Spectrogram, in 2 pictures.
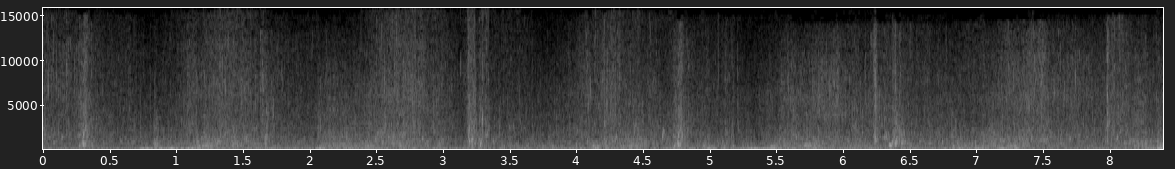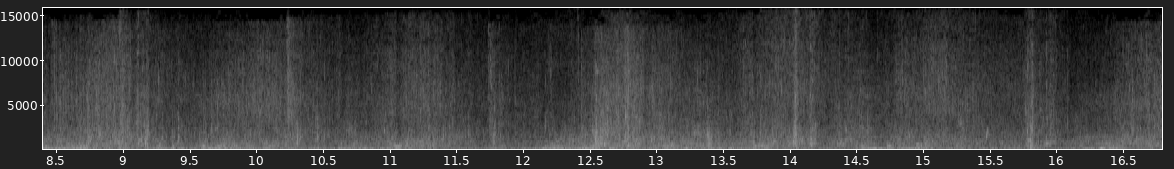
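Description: Oars dip and splash in the water at a steady rowing pace.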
